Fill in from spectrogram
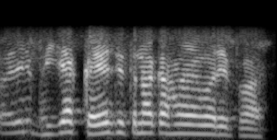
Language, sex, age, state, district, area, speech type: Hindi, male, 30-45, Uttar Pradesh, Hardoi, rural, conversation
